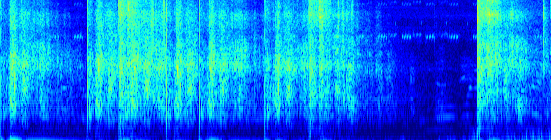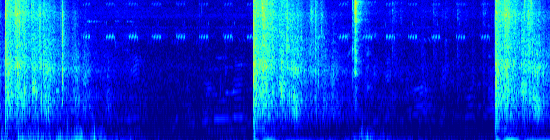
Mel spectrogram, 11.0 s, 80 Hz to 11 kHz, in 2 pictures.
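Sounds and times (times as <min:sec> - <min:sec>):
pistol shots: 0:00.0 - 0:04.1, 0:04.7 - 0:06.4, 0:08.0 - 0:09.2, 0:10.4 - 0:11.0.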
